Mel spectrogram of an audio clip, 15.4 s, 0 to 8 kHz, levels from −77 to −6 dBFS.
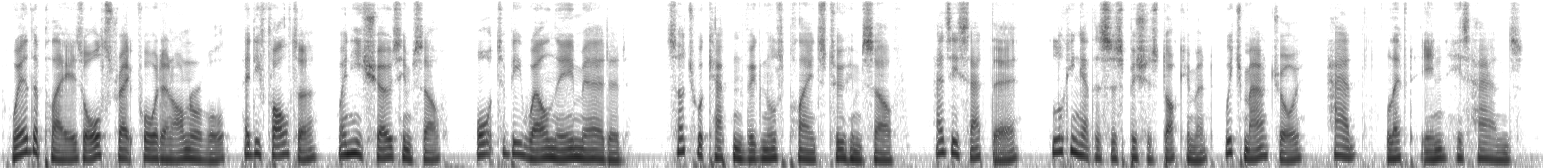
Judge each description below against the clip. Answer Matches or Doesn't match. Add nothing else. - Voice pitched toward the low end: Matches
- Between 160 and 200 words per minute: Matches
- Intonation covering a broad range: Doesn't match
